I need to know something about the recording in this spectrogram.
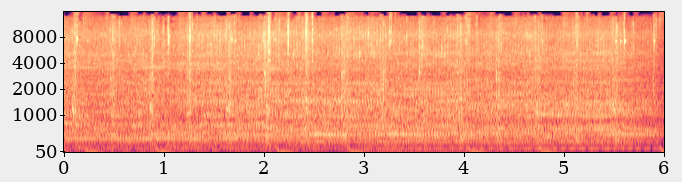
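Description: DARPA's LS3 (Legged Squad Support System) robot running: a steady mechanical drone of its engine-driven hydraulics, with a low thump about once a second.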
